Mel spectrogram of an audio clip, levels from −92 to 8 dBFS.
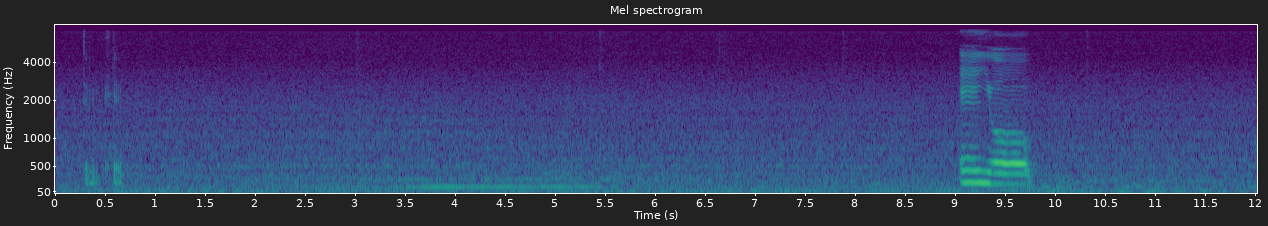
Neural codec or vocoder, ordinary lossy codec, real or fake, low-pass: none; none; real; 7.2 kHz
